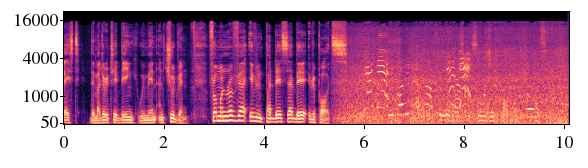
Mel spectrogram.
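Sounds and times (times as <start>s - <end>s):
speech: 0.0s - 6.0s
Atlantic Ocean surf crashing on shore at a slum in Monrovia: 5.4s - 10.1s
several voices murmuring and calling out indistinctly: 5.8s - 9.7s.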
